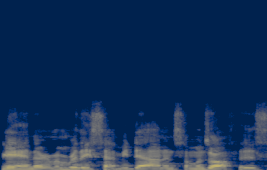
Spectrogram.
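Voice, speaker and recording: In an American accent, a man speaks at a moderate pace and medium pitch with fairly even intonation. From Riverside, California (US). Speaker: school district administrator. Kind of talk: informational webinar. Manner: conversational, with fillers.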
